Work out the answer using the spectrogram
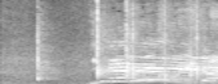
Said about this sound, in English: Give a round of applause in the studio. Come on. My guy came in. Make some noise for the guy.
